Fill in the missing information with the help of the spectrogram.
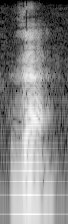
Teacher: huruf za ini diucapkan dengan menyentuhkan ujung lidah dengan dinding dua gigi seri bagian atas seperti kita mengucapkan huruf tha ya.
